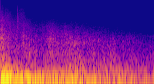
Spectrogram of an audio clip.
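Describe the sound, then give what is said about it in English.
A heavy, booming explosion serves as a bomb sound effect. The blast hits loud and deep, then rolls into a dense rumble that slowly fades over about two seconds. “Let's drop some bombs.”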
